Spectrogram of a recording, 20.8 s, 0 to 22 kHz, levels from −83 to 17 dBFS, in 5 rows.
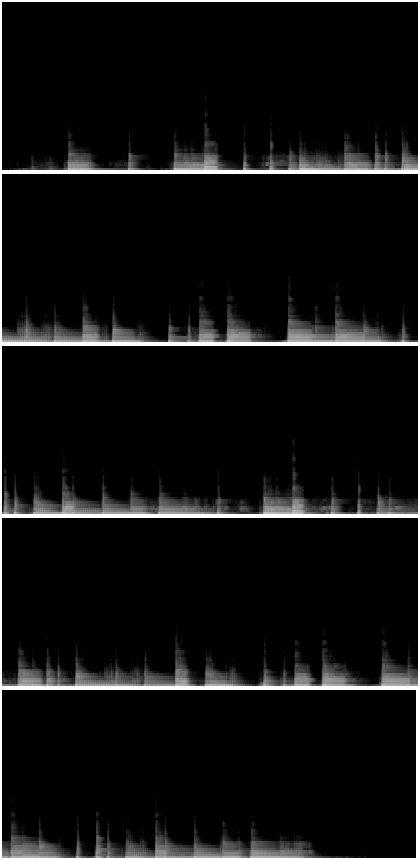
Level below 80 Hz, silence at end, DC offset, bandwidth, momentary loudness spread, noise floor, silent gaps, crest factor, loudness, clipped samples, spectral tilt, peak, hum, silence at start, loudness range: -26 dBFS; 1.05 s; under 0.1%; 3.8 kHz; 11 LU; -61 dBFS; none; 20 dB; -22 LUFS; under 0.1%; -12.5 dB/octave; 0 dBFS; none; 0.65 s; 2 LU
